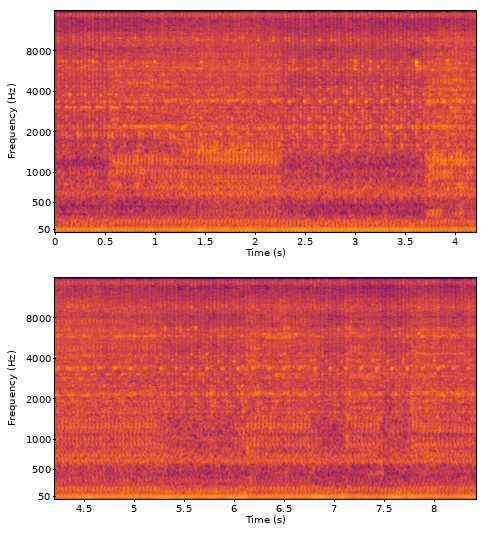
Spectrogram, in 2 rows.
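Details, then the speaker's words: Ford Transit Connect 1.5 diesel van idling after boost leak repair and DPF cleaning: steady low rumble with a light, uneven metallic rattle from a loose component, quietened with a cable tie. "Put a cable tie around that to make it quieten down. So that's it, much better. So that would have really annoyed me if I owned this. You could hear it miles away rattling."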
